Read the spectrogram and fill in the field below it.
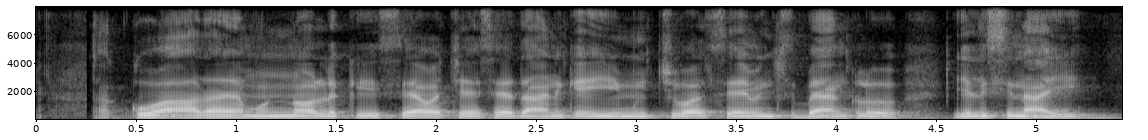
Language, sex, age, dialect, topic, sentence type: Telugu, male, 25-30, Southern, banking, statement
